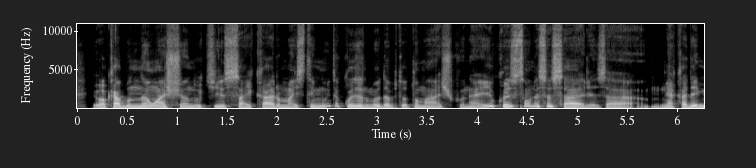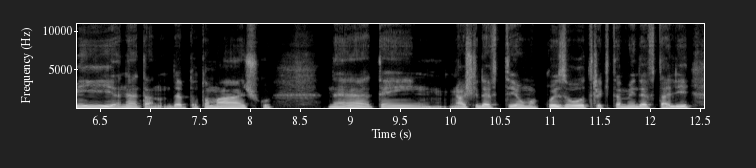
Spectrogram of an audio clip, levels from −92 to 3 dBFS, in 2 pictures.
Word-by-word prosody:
eu - - -1
acabo 165 -1 +5
não 170 +7 +3
achando 165 -4 0
que 145 -2 -3
sai - - -1
caro, 150 +3 +1
mas 165 0 -3
tem 175 +1 -2
muita 320 - -3
coisa 160 - +3
no 145 - -2
meu 135 -1 +2
débito 135 +2 -2
automático, 140 -4 -4
né, 130 +1 -3
e 315 - +2
coisas 275 -2 +3
que - - -4
são 310 -2 -1
necessárias, 140 - +2
a 125 -1 -2 0.2
minha 135 - -3
academia, 165 - +3
né, 135 0 -1
tá - - -5
no - - -8
débito 125 +2 -2
automático, 150 -3 -1 0.6
né, 125 +2 0
tem 130 +2 -4
acho 130 +2 -1
que - - -6
deve 130 -2 +2
ter 135 0 0
uma 130 -2 -2
coisa 135 -2 +3
ou 130 - +4
outra 135 0 +2
que - - -19
também 125 0 -2
deve 125 -1 +1
estar - - -4
ali, 135 +3 +2
140 Hz, 210 wpm, -26 LUFS, 130-165 Hz, 0.6 s, acabo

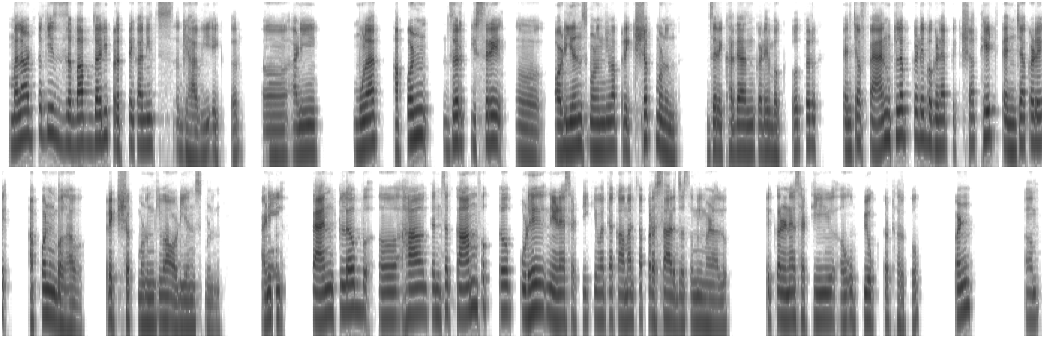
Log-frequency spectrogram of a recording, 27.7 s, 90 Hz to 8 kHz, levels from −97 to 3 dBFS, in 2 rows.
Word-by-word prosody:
मला 175 +4 +6
वाटतं 210 +1 -1
की 230 0 +3
जबाबदारी 175 0 +3
प्रत्येकानेच 165 0 -1
घ्यावी, 125 -1 -4
एक 130 -1 -6
तर. 130 +2 -7 0.3
अ, 120 - -10 0.3
आणि 135 +1 +1 0.6
मुळात, 165 +4 +6 0.2
आपण 195 +9 +3 0.4
जर 180 +1 +5
तिसरे 185 +2 +4 0.3
अ, 140 - -7 0.5
ऑडियन्स 155 +3 +4
म्हणून 150 -1 +2
किंवा 155 +1 +1
प्रेक्षक 155 +5 +1
म्हणून 140 -7 0 0.5
जर 150 - +2
एखाद्यांकडे 140 0 0
बघतो, 130 +2 -5
तर 170 0 +1
त्यांच्या 165 -1 -4
फॅन 155 +5 +5
क्लबकडे 210 -1 +2
बघण्यापेक्षा 165 -1 -1
थेट 205 +1 +4
त्यांच्याकडे 175 +3 +2 0.3
आपण 150 +3 +2
बघावं, 110 -4 -3 0.3
प्रेक्षक - - +1
म्हणून 130 0 -2
किंवा 135 0 -2
ऑडियन्स 120 -1 -4
म्हणून. 105 -2 -12 0.6
आणि 145 +3 +2 0.5
फॅन 150 +2 +7
क्लब 180 0 +2 0.2
अ, 150 - -5 0.2
हा 165 +3 +3
त्यांचं 165 +2 -3
काम 170 +4 +5
फक्त 210 -3 -9 0.2
पुढे 180 +3 +3
नेण्यासाठी 145 -3 0
किंवा 145 -1 -4
त्या 150 - -4
कामाचा 140 +1 -3
प्रसार, 140 -2 -1
जसं 130 +2 -8
मी 130 - -2
म्हणालो, 120 -1 -5 0.5
ते - - -4
करण्यासाठी 145 -1 0 0.2
अ - - -8
उपयुक्त 140 0 -4
ठरतो. 125 +3 -10 0.5
पण 165 +4 +2 0.8
अ, 145 - -8
150 Hz, 130 wpm, -25 LUFS, 140-175 Hz, 0.8 s, फॅन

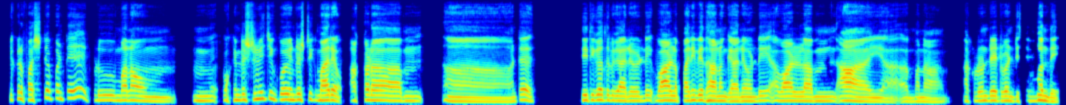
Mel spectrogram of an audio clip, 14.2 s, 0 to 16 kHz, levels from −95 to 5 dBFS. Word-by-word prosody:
ఇక్కడ 215 +4 -2
first 180 0 0
step 250 0 -3
అంటే, 240 +2 0 0.2
ఇప్పుడు 175 -3 -7 0.3
మనం 170 -1 +2 0.7
హ్మ్. 155 -1 -2 0.2
ఒక - - -5
ఇండస్ట్రీ 190 +2 0
నుంచి 230 +1 -1
ఇంకో 195 0 0
ఇండస్ట్రీకి 190 0 -2
మారాం. 175 -2 +5 0.2
అక్కడ 180 +2 0 0.4
హ్మ్. 155 0 -4 0.4
ఆహ్, 130 -3 -2
అంటే 185 +8 +1 0.7
స్థితిగతులు 180 0 +1
గానివ్వండి, 155 +1 0 0.2
వాళ్ళ 165 0 +6
పని 160 +2 +3
విధానం 160 -2 +3
గానివ్వండి, 145 +2 0 0.2
వాళ్ళ 155 -1 +3 0.2
హ్మ్. 150 0 -1 0.3
ఆహ్, 140 -3 +4 0.2
యాహ్ 125 +1 -7
మన 135 0 -2 0.6
అక్కడుండేటువంటి 155 0 0
సిబ్బంది. 150 -3 +1
160 Hz, 125 wpm, -23 LUFS, 150-175 Hz, 0.7 s, వాళ్ళ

